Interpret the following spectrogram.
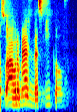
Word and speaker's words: Eko: oh okay and am I saying that right Eko cuz it's two e's in a KO so I would imagine that's Eko it's beautiful whatever it is I love it Oh Eko it's pronounced Eko oh I don't see how would I never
